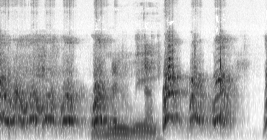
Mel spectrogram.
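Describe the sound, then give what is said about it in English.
A dog lets out a short run of loud, sharp barks, three or four in quick succession, barking out a window at another dog, with people talking around them. “He's barking out the window.”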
